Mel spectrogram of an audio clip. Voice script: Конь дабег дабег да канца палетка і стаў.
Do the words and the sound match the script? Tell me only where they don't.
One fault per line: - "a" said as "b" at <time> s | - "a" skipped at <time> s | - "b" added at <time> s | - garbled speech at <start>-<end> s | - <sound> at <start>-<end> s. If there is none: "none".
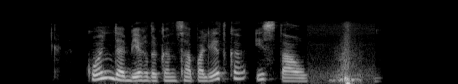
- "дабег" skipped at 1.4 s
- whoosh at 3.3-3.6 s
